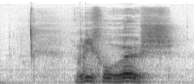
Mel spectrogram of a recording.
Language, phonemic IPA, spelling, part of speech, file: Dutch, /rixoˈrøs/, rigoureus, adjective, Nl-rigoureus.ogg
- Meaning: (adjective) full-on, rigorous; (adverb) 1. rigorously, strictly, harshly 2. exactly, precisely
